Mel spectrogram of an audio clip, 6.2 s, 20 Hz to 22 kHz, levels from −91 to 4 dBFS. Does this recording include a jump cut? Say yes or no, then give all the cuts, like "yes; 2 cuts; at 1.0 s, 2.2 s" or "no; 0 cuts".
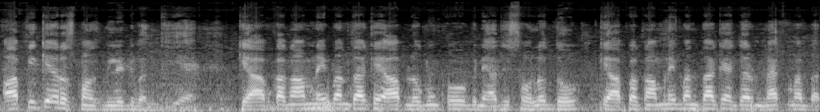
no; 0 cuts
